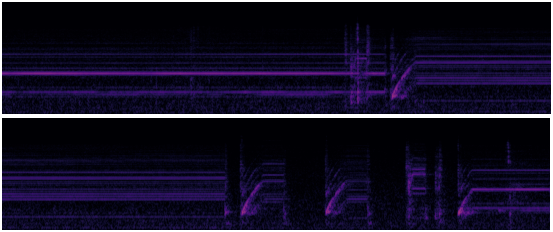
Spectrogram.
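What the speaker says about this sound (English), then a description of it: "Next comes the magenta." CMYK dye-sublimation photo printer laying down its magenta pass, a steady close whine and mains-like hum broken by several short mechanical bursts and rising motor sweeps, repeating toward the end.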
